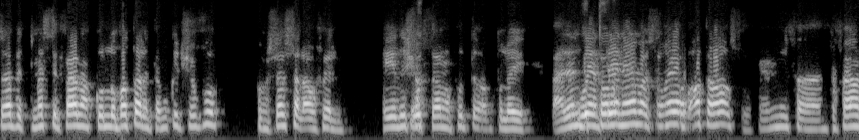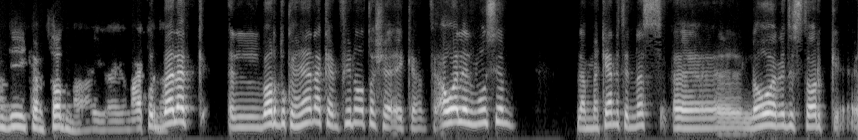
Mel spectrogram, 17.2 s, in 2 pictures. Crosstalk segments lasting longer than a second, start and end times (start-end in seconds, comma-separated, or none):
none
